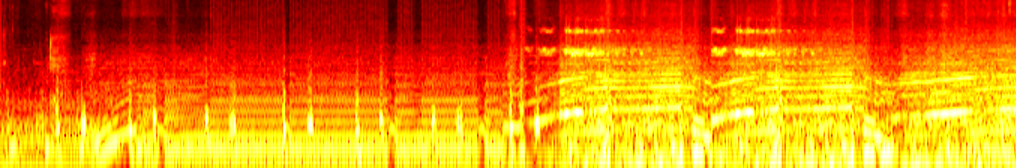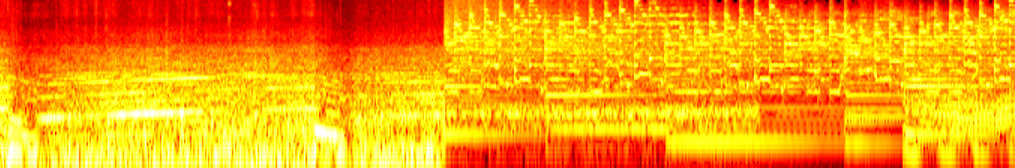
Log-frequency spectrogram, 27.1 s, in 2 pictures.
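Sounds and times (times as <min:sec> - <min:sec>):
car engine revving at full throttle: 0:00.0 - 0:19.6.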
